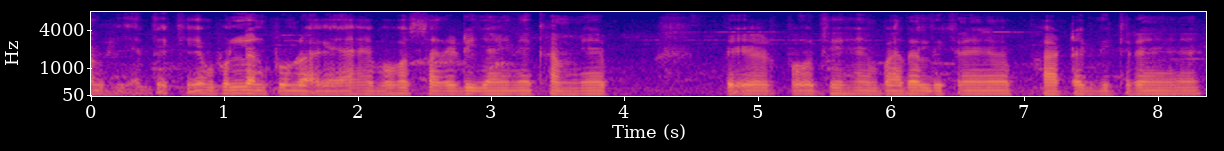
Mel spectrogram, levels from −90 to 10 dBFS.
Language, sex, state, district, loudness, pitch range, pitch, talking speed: Hindi, male, Uttar Pradesh, Varanasi, -27 LUFS, 100-105 Hz, 105 Hz, 170 wpm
